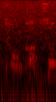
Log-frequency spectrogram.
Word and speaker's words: tonkatsu: So tonkatsu ramen makes sense. It's pork bone ramen. But katsu mean cutlet. So tonkatsu means fried piece of pork. That's completely different thing. Say it properly. Tonkatsu. At least Nick is trying,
